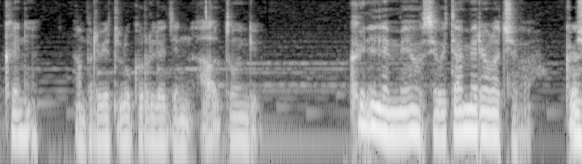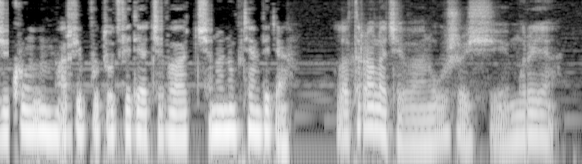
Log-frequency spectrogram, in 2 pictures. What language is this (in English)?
Romanian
